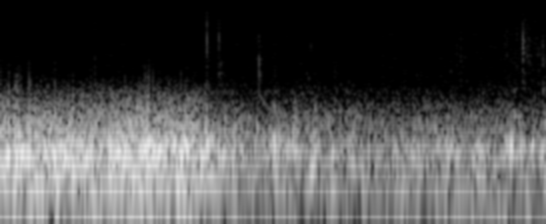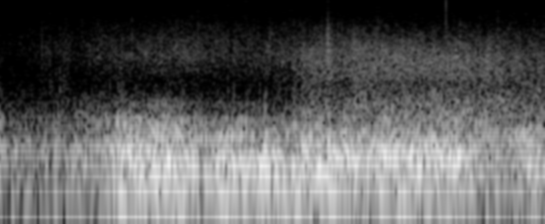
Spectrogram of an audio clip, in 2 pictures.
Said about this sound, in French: Où ça se termine en tempête, enfin c'est l'orage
